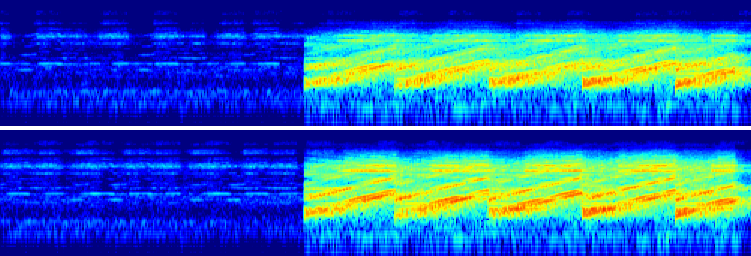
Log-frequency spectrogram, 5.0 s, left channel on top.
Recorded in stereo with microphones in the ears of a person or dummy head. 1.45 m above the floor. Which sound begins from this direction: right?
A siren, at 2.0 s.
